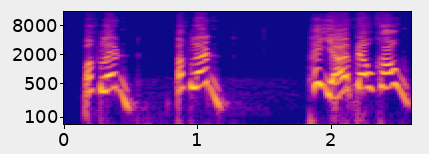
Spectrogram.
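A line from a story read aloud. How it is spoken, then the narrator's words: Shouting. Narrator (Vietnamese): Dần hét lên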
